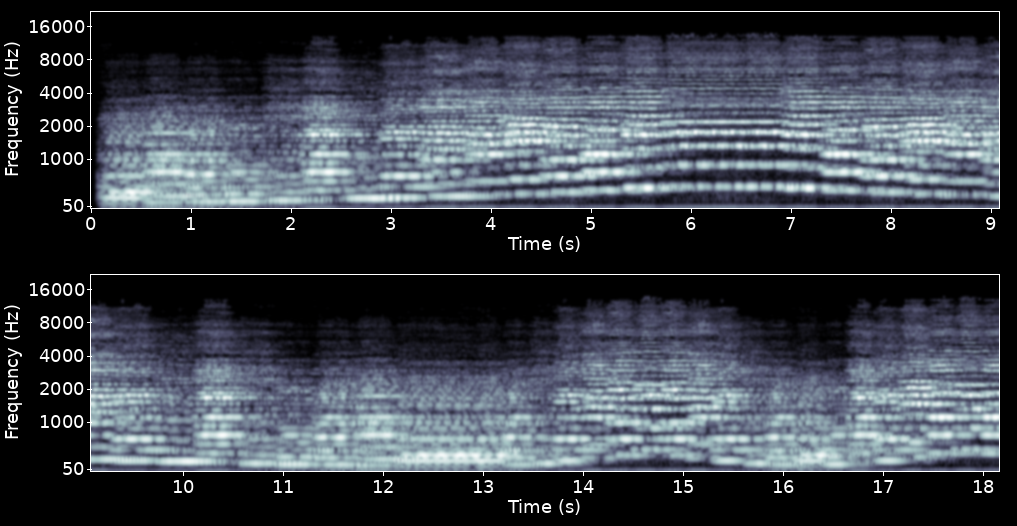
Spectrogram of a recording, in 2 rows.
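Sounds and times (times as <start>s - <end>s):
cello in A major: 0.0s - 18.1s.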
